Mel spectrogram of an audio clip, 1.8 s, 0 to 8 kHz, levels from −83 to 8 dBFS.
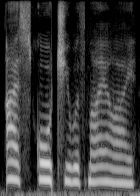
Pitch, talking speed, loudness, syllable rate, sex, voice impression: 225 Hz, 205 wpm, -17 LUFS, 3.8 syllables/s, female, very feminine, very young, very thin, tensed, slightly weak, very bright, hard, very clear, fluent, very cute, slightly intellectual, very refreshing, sincere, slightly calm, friendly, reassuring, very unique, slightly elegant, sweet, very lively, kind, slightly intense, very sharp, light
